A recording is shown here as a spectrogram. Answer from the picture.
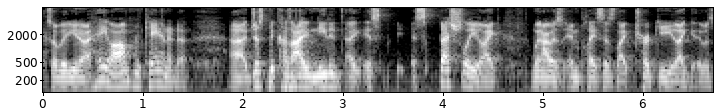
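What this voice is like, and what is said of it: Thick Southern US accent. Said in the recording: “even with this thick Southern accent”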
